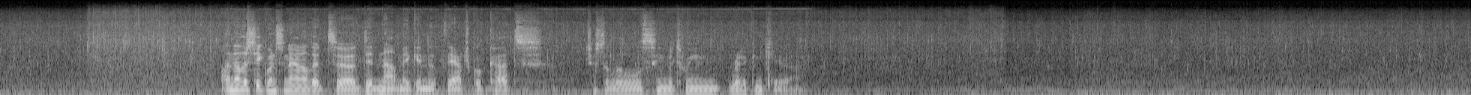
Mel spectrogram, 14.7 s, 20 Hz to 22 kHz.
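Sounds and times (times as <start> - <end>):
heavy rain downpour: 0.0 - 8.5
speech: 2.2 - 8.1.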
